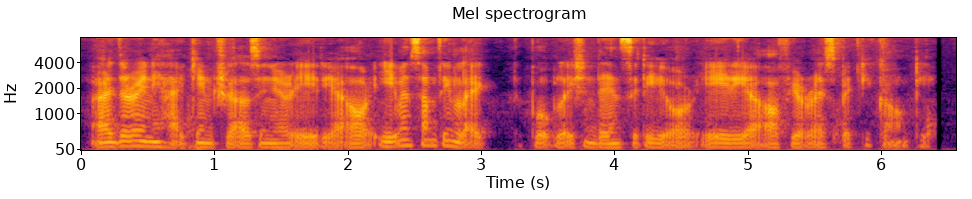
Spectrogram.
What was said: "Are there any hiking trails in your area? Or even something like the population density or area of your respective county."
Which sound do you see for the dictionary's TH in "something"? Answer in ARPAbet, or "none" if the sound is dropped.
T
